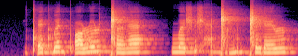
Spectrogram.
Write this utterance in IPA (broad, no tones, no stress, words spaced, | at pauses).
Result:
tʼɛdɡ͡bɜd pʼɒɹəɹ ǁɜðæ | wɜʃɾəʃ ħəɡ͡ǁəŋ͡mʊd ǁɪ ɾɛɹ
